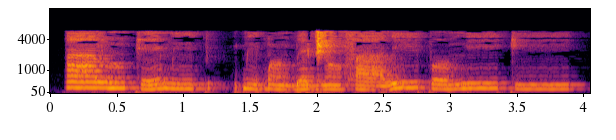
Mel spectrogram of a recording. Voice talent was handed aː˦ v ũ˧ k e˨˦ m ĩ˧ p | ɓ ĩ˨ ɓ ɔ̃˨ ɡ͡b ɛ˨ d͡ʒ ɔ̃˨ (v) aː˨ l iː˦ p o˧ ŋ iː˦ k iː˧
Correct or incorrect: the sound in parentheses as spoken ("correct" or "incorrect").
incorrect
